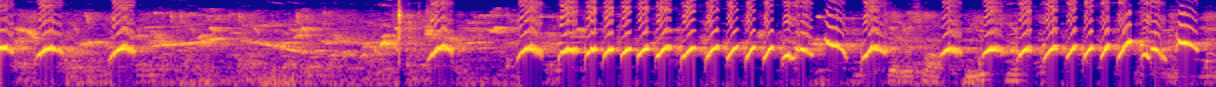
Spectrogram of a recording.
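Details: White-rumped shama singing as a provoking lure: varied slurred whistles give way to rapid, evenly repeated sharp notes in long rattling runs, broken by brief pauses and renewed bursts.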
